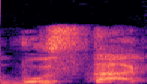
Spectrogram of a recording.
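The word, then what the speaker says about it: Boosta: Come mai questo busta, che non è con la U ma con la doppia O e pronuncia anglosassone?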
